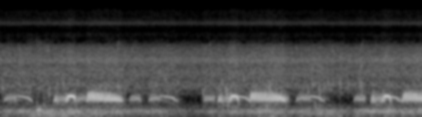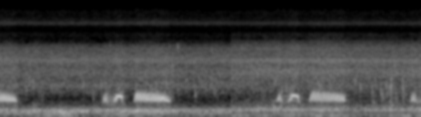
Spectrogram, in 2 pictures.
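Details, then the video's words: Loud cooing from a wild-caught, strongly built pigeon: repeated phrases of short curved notes leading into longer drawn coos, roughly every two seconds, over low rumbling background noise. "bổi thổ bồ câu tướng lực sĩ,,Gù âm to cực tốt"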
